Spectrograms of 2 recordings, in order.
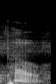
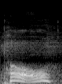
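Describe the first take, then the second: First: The final L is dropped, Cahokian style. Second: The word ends with a clear L sound.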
